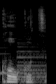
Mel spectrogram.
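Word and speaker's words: 恍惚: Alors, comment prononce-t-on le caractère « 恍 » à partir de « light », qui s'écrit avec le radical du cœur et le caractère « 恋 » ? « Kōkotsu ».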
